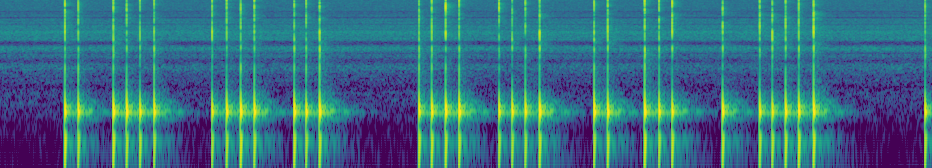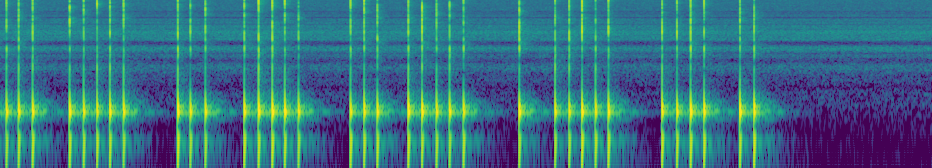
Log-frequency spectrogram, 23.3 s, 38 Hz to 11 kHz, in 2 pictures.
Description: Tap code, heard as knocks on a wall, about 6 knocks a second, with room echo. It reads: IS THE UPPER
